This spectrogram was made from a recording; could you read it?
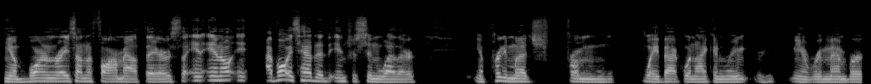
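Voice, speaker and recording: A man in his fifties from central Iowa talks through his storm chasing as an interview guest. He speaks at a middling pitch and wanders through his answers, leaning on "you know" and restarting his sentences. The recording is dry, with no room sound. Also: steady tone, brisk, a bit bright, dry recording. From central Iowa, USA. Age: 50s. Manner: rambling, many "you know" fillers and restarts. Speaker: storm chaser and photographer, guest. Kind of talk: casual interview conversation.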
